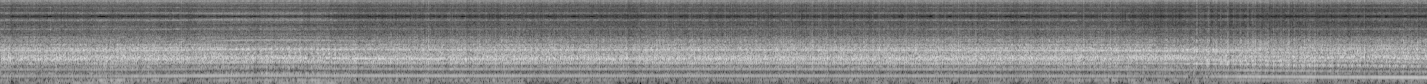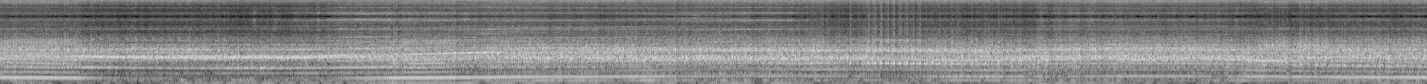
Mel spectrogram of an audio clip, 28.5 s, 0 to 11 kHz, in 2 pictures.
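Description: Yamaha R1's inline-four engine running under way. The revs hold steady, fall away about halfway through, then climb again a few seconds later, with another dip and rise near the end.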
